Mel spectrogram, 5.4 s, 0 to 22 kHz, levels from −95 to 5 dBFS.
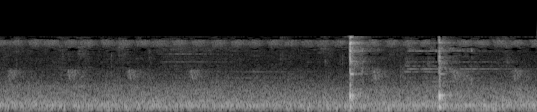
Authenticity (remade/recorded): recorded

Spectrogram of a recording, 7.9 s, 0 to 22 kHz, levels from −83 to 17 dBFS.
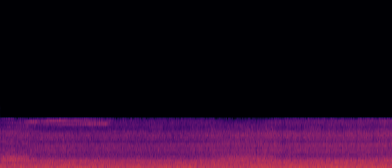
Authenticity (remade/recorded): recorded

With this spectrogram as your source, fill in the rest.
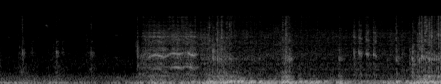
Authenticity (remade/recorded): recorded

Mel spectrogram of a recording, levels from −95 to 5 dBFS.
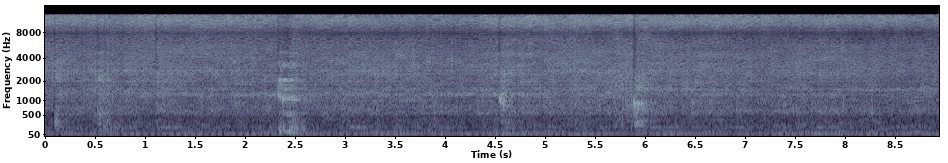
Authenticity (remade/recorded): remade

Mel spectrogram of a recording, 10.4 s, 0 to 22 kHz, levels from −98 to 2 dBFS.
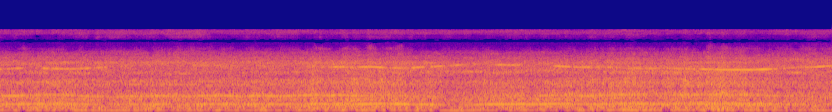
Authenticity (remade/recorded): remade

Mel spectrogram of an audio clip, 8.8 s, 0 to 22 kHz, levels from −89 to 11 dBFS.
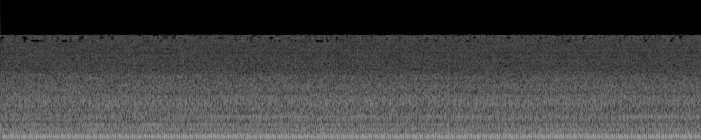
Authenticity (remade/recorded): recorded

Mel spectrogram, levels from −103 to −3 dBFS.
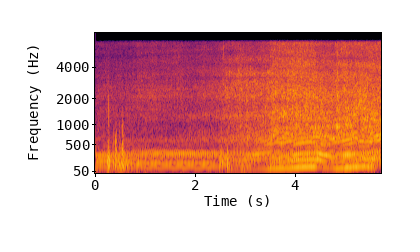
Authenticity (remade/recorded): recorded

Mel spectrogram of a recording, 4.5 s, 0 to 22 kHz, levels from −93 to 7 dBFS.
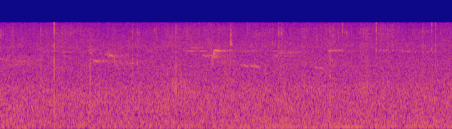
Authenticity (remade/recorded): recorded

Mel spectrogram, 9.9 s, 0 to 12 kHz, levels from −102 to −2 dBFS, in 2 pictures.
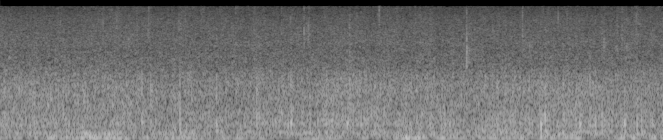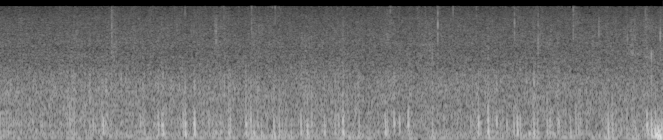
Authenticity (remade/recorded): recorded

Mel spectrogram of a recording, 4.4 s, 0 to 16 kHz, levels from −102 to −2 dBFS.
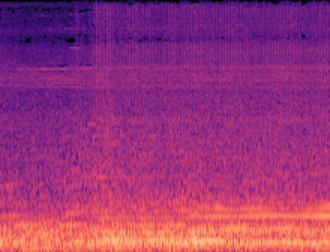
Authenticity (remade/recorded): recorded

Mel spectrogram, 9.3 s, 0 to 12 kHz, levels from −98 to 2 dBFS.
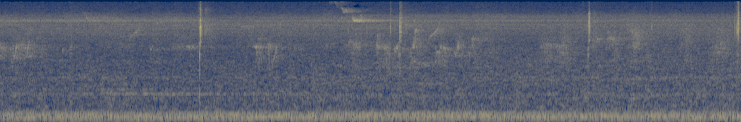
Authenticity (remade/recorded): remade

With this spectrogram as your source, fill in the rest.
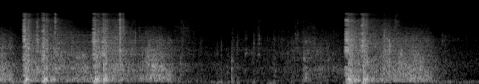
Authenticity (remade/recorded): recorded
